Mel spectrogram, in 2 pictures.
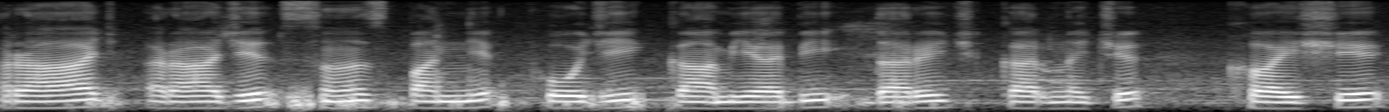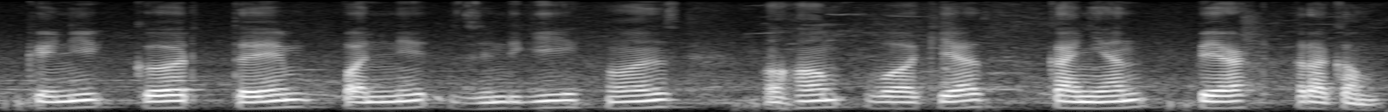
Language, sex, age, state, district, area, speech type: Kashmiri, male, 18-30, Jammu and Kashmir, Kulgam, rural, read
